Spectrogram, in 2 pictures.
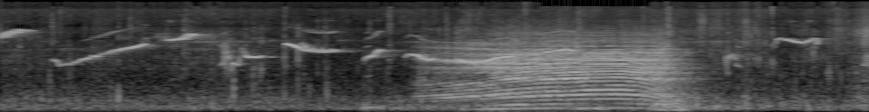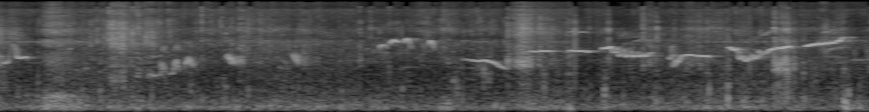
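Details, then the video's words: Tame herd cow, described as fat, calling the female during afternoon herding; one bellowing moo of over a second amid steady busy chirping and whistling from birds. "The funny sound of a fat cow calling the female"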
